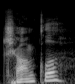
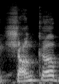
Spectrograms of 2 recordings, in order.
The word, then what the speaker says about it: chancla: Chancla, I want to say. It's something like that. I was gonna say chunka, but I know it's not chunka. I can spell it, but I'm not.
